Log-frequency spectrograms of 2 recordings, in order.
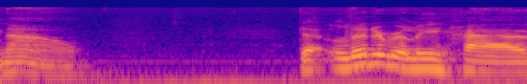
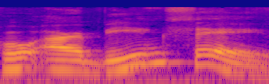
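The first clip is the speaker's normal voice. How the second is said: slow, drawn-out heavy stress on being. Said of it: "I stress the word being".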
